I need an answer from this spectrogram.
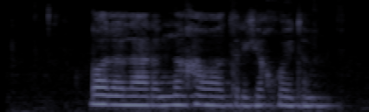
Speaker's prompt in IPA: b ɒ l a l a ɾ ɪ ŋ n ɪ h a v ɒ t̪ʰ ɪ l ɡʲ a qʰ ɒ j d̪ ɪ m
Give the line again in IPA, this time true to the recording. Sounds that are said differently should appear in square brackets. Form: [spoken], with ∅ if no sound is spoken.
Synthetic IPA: b ɒ l a l a ɾ ɪ [m] n ɪ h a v ɒ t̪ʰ ɪ [ɾ] ɡʲ a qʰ [o] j d̪ ɪ m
